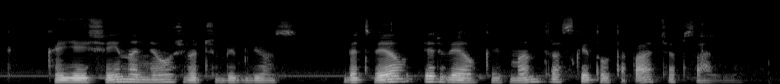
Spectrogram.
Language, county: Lithuanian, Panevėžys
